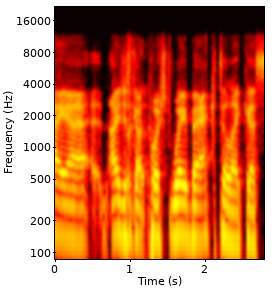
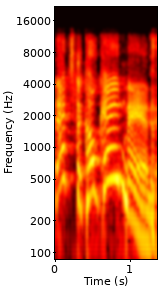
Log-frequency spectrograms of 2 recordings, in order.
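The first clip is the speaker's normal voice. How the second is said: put-on, very high-pitched old-lady voice; 14 semitones higher than usual. Retelling what old ladies at Safeway would say: imitating old ladies. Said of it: "old ladies at Safeway be like".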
